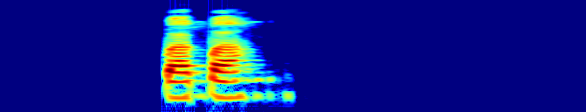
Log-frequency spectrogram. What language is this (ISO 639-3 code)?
kdh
